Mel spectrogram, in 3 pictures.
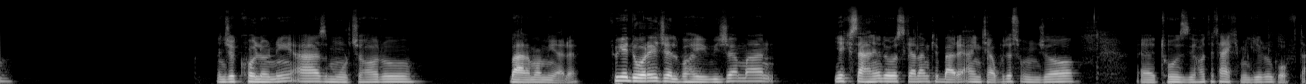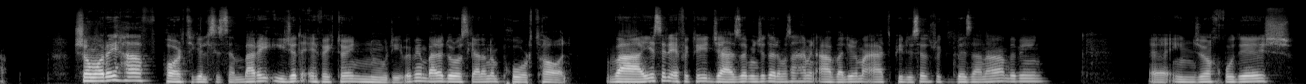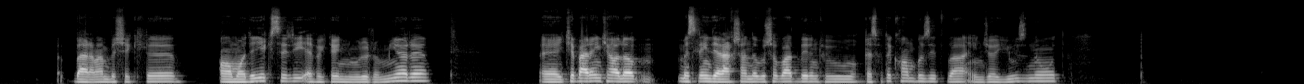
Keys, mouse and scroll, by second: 6.0 space, 12.7 space, 15.8-20.7 drag, 22.5 space, 23.7 shift+middle drag, 24.0-24.3 middle drag, 27.3 space, 29.1-29.6 middle drag, 30.0 shift+middle click, 30.3 middle click, 32.2-34.0 drag.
